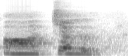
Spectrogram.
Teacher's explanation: जिसका उच्चारण करते समय जो वायु होती है, जो हवा होती है, मुख और नाक दोनों के साथ बाहर निकलती है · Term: अनुनासिक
